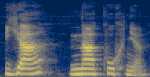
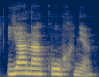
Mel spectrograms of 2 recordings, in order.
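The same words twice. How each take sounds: First: Slow, word-by-word teaching delivery; slow model sentence. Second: Said in the usual way. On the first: Shown as a demonstration. Teacher modelling a kitchen sentence for learners, slowly. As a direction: space out each word for learners.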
